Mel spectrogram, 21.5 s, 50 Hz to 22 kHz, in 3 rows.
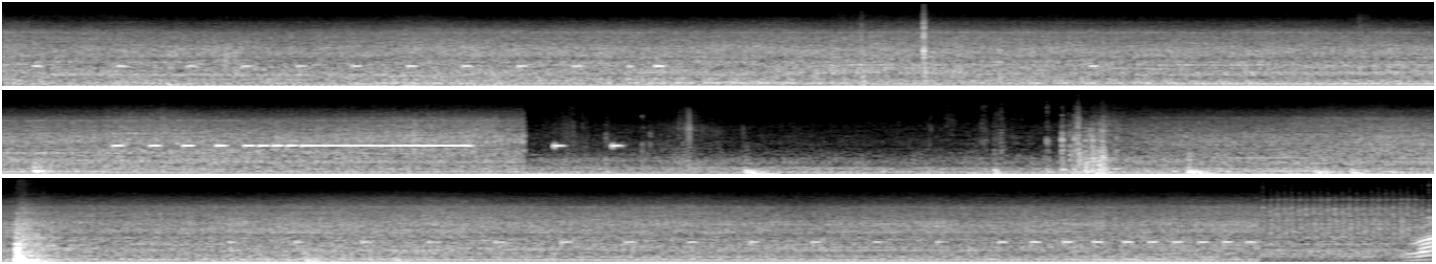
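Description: A BMW 320d diesel engine runs at a steady, smooth idle-like drone as the car reverses, with a few light clicks and knocks over the constant low hum and no voices.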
